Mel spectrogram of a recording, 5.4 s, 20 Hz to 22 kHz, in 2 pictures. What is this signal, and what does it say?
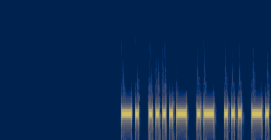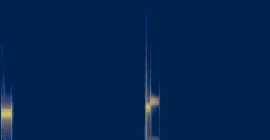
Morse code, heard as a keyed tone, about 36 wpm, 700 Hz. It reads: N4ASK
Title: USA Call Signs - 5 Characters - 3x Character Spacing - 35wpm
